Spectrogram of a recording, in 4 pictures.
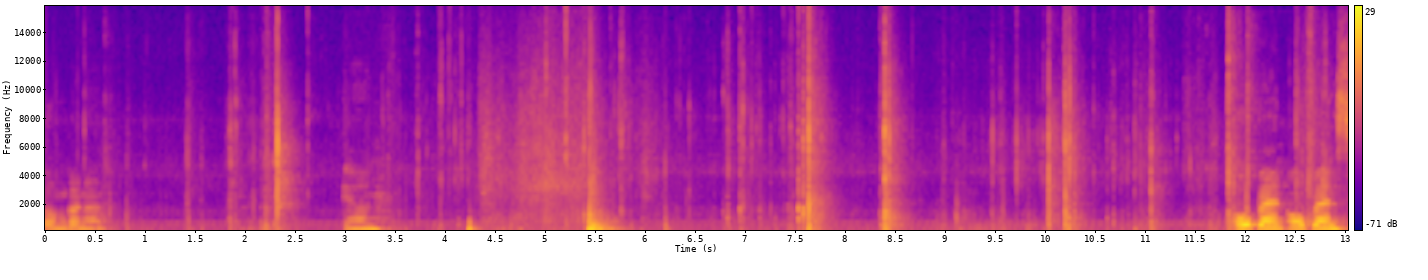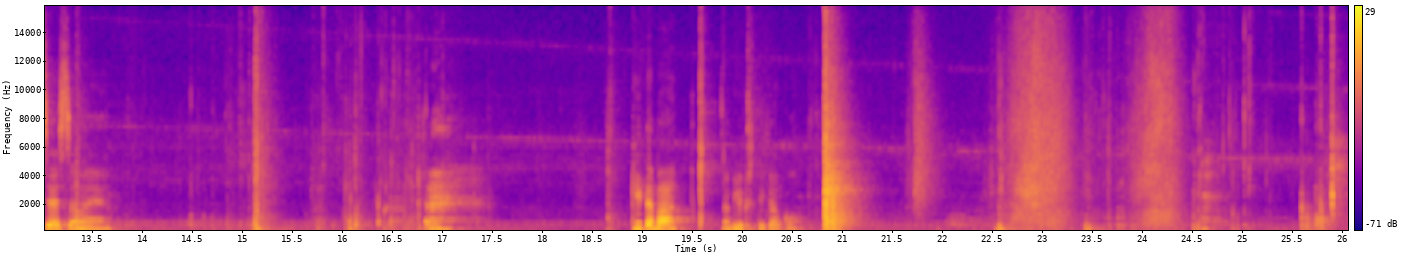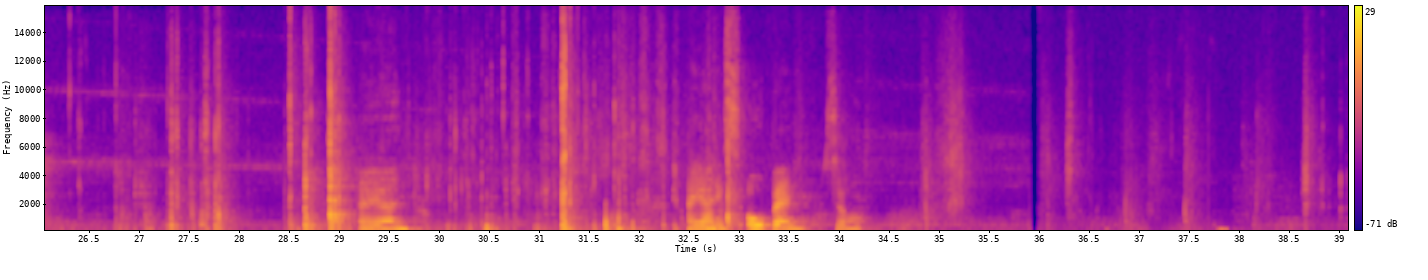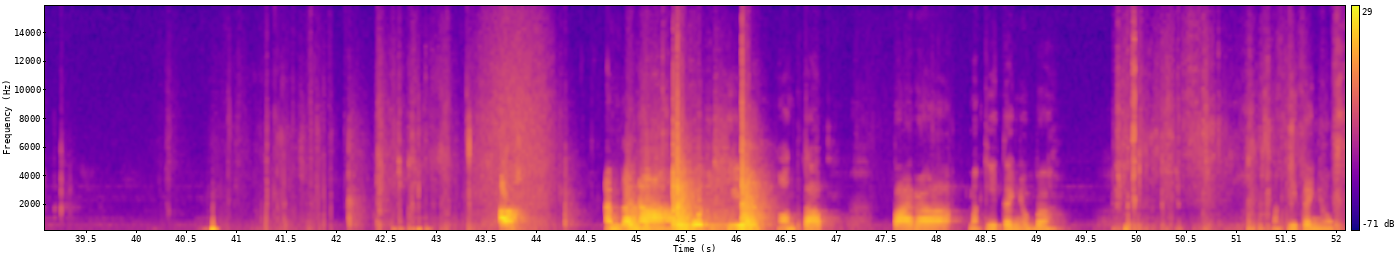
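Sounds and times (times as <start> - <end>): cardboard flaps scraping: 3.9 - 7.7, 21.7 - 24.8, 40.7 - 46.3, 49.8 - 52.0.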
